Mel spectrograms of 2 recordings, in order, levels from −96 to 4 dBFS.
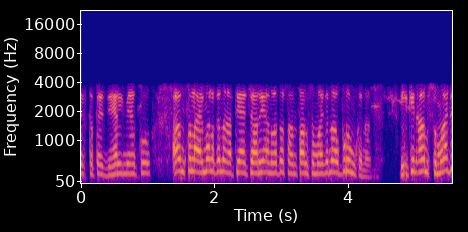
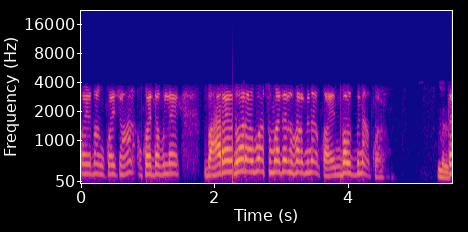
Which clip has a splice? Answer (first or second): second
